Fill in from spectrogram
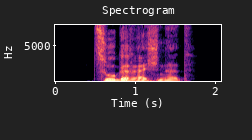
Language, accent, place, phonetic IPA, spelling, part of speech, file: German, Germany, Berlin, [ˈt͡suːɡəˌʁɛçnət], zugerechnet, verb, De-zugerechnet.ogg
- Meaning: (verb) past participle of zurechnen; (adjective) ascribed, attributed (to)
